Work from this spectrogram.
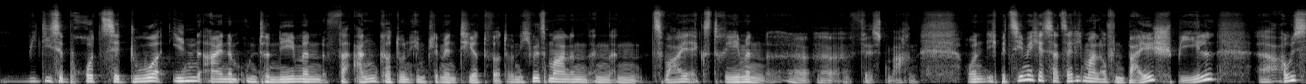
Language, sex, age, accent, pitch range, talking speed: German, male, 40-59, German, 110-145 Hz, 155 wpm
